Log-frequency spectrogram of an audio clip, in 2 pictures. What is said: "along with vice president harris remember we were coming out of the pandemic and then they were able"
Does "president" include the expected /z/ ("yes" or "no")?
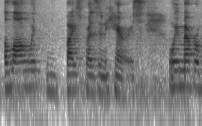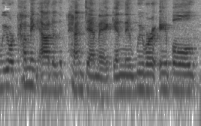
yes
